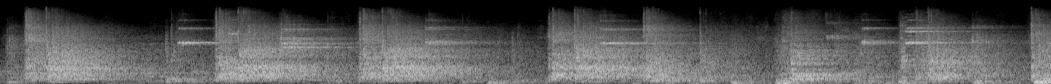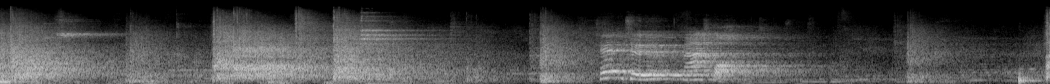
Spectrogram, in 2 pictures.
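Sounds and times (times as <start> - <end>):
ball hitting walls: 0.0 - 16.4, 20.7 - 21.0
racket striking squash ball: 0.0 - 16.4, 19.5 - 20.0, 20.7 - 21.0
shoes squeaking on wooden floor: 1.6 - 3.5, 4.2 - 12.4.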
